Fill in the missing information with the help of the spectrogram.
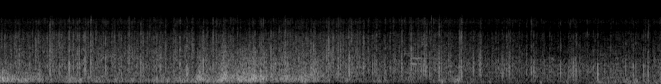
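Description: Steady rain falling, with many small taps of drops landing close to the microphone.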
